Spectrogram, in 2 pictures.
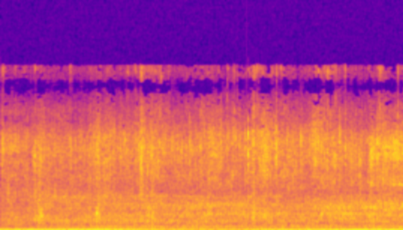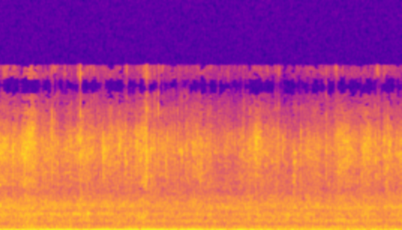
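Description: Steady low rumble of distant motor noise, with a few faint light ticks now and then.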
